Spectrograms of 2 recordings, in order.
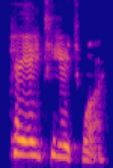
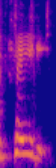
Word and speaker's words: Kathy: a t h y but here in Greenland that th sound is not part of the Greenlandic language pronunciation and people would just people will call it and I don't think it's part of the Danish one either um because they would call me Katie instead Kathy.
